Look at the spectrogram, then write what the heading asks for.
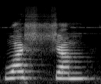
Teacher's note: یہاں پہ حروف شمسی کا قاعدہ ہے. الف اور لام کو ہم نہیں پڑھیں گے، واو کو شین سے ملا کر پڑھیں گے. شین پر تشدید ہے، سختی ہوگی.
